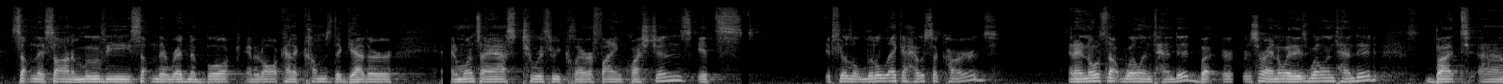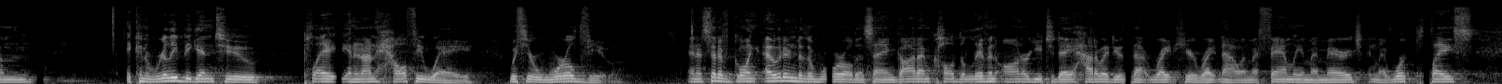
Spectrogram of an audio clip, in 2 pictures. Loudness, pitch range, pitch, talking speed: -26 LUFS, 115-130 Hz, 120 Hz, 210 wpm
